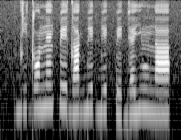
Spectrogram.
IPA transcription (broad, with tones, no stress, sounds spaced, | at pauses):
d i˨ d ɔ˧ n ɛ̃˦ k͡p e˦˨ d a˨˦ ɡ͡b e˦˨ ɡ͡b e˧ k͡p e˨ ɡ ɛ˨˦ j ũ˦˨ n a˧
